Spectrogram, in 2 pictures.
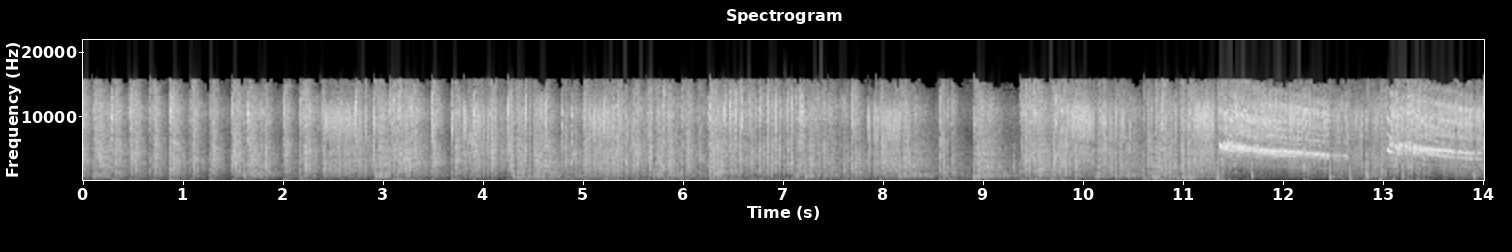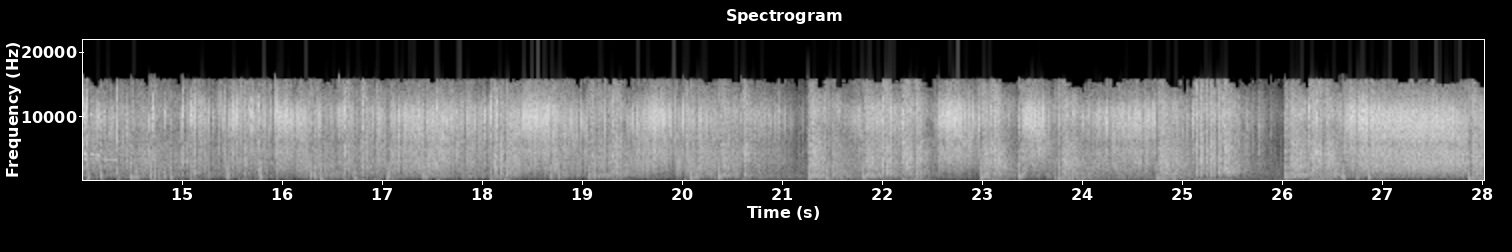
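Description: Backyard consumer fireworks going off in quick succession: a dense stream of bangs and crackling, with two short falling whistles about halfway through.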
